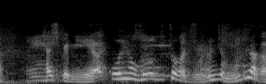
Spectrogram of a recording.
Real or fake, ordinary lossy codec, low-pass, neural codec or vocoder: fake; Opus, 32 kbps; 7.2 kHz; codec, 44.1 kHz, 2.6 kbps, DAC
